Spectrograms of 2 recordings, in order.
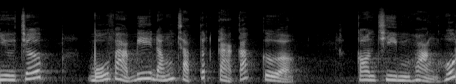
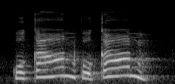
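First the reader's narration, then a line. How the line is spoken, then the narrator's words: Two voices shouting together. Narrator (Vietnamese): cả Bi và Giang cùng hét to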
